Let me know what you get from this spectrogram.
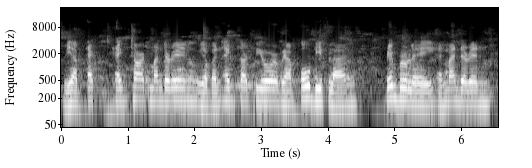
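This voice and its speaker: A man's voice: fairly high pitch, steady tone, moderate pace, lo-fi sound. Man vlogging desserts in a crowded buffet. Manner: chatty, tasting and describing desserts. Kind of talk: casual food vlog. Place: busy buffet restaurant. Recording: crowded buffet chatter behind.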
